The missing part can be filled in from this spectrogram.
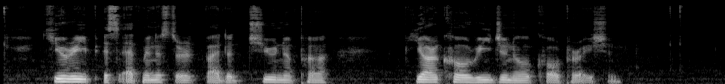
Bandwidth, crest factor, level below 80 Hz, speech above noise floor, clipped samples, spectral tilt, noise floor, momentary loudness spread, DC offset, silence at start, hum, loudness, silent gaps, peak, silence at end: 17 kHz; 18 dB; -50 dBFS; 38 dB; under 0.1%; -6.5 dB/octave; -57 dBFS; 13 LU; under 0.1%; 0.45 s; none; -20 LUFS; none; -2 dBFS; 1.05 s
